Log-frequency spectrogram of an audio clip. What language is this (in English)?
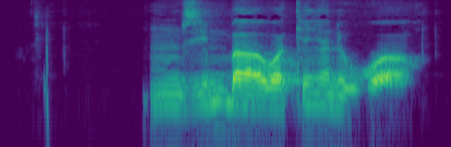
Taita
